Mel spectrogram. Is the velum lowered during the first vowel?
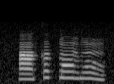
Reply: yes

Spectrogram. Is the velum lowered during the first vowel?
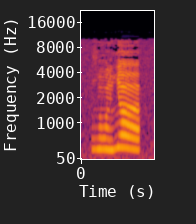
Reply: yes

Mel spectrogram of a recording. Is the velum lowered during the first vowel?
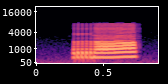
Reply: yes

